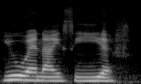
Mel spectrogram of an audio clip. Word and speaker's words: UNICEF: is pronounced as UNICEF you don't pronounce it as u n i c e f you pronounce it as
